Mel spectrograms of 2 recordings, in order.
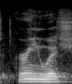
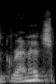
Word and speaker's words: Greenwich: a brief question uh phonetically it's green witch is it sometimes called Greenwich I believe it is Greenwich but I'm not quite sure okay I think it depends upon what country you're sitting in you ask thanks okay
